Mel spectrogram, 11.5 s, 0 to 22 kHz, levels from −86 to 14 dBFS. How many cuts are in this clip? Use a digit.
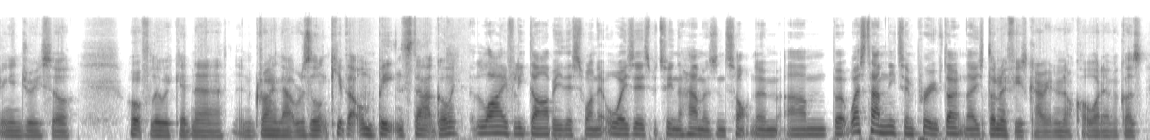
3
